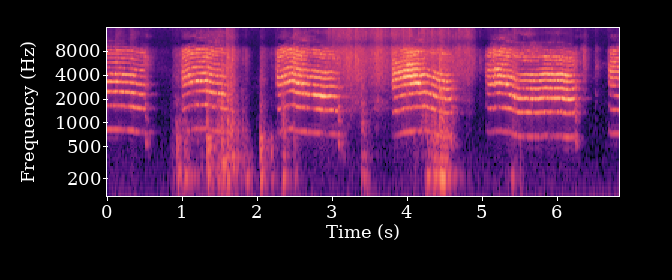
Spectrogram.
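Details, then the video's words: Cats meowing loudly and almost continuously, long harmonic-rich wails that overlap and follow one another with barely a pause, some with a rough, strained edge, in a small indoor space. "cats meowing sounds"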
